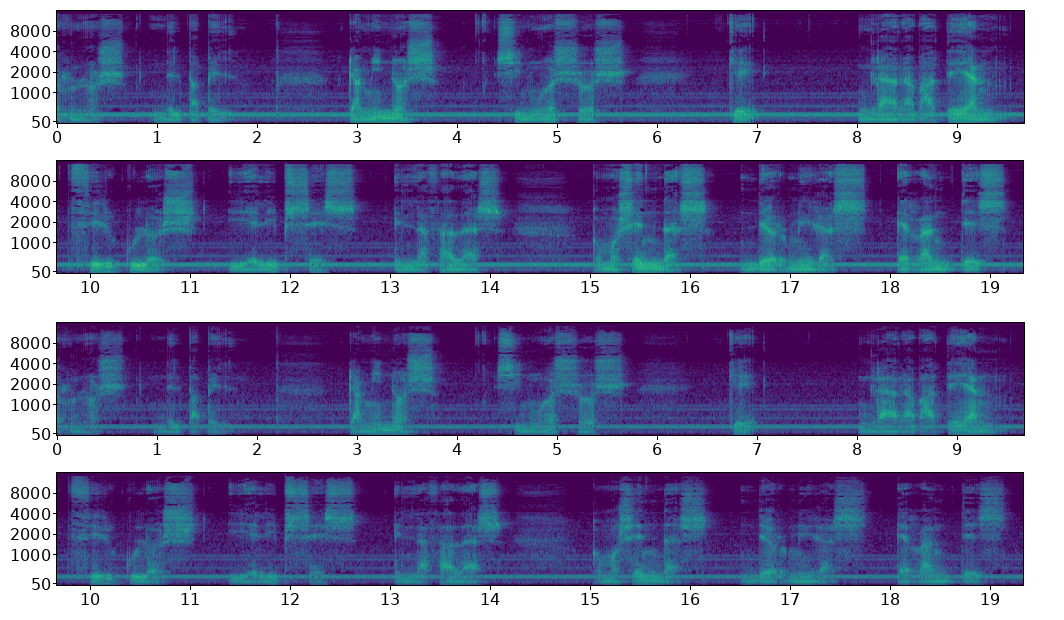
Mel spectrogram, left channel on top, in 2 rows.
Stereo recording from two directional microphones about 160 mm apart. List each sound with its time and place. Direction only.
0.0 s a sound: centre (ahead or behind)
1.1 s speech: centre (ahead or behind)
2.9 s speech: 5° left (ahead or behind)
6.7 s speech: centre (ahead or behind)
8.0 s speech: centre (ahead or behind)
15.0 s speech: 15° left (ahead or behind)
